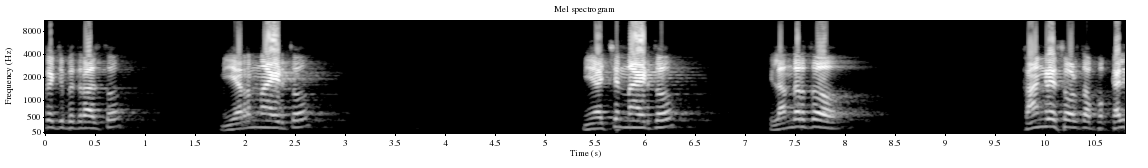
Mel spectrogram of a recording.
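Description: A middle-aged man speaks emphatically into a microphone in short bursts with pauses.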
